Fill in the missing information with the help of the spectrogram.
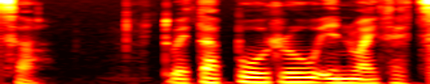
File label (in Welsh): "bwrw", Welsh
